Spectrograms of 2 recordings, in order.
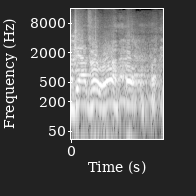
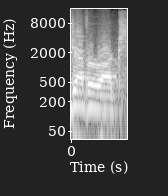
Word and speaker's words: Devereaux: Oh, no, that's Devereaux. It's only pronounced Devereux in limericks.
